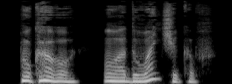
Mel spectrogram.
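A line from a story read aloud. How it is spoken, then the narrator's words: Laughing. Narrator (Russian): Засмеялся Игорь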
